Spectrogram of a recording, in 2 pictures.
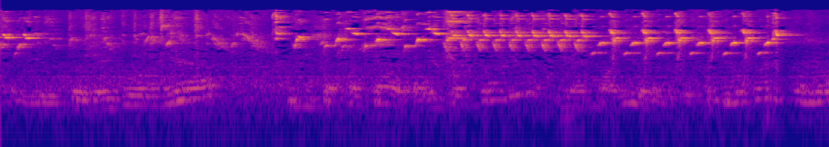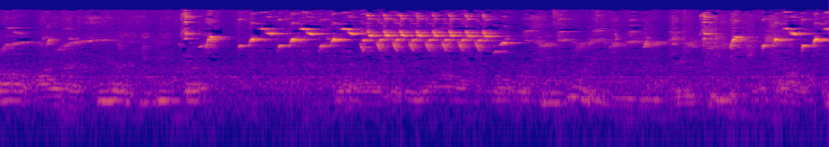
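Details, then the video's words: Goldfinch hybrid trained to cante limpio, a clean song style, delivering bursts of rapid ringing trills and twittered phrases separated by short gaps, with a continuous low warbling hum underneath. "mixto de jilguero educado a cante limpio"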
